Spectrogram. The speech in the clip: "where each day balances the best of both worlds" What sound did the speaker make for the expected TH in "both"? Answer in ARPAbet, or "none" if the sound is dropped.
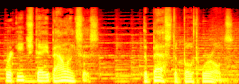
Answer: TH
